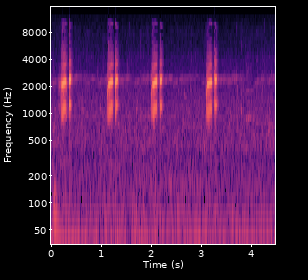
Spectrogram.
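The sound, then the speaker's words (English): A frog croaks four times at roughly one-second intervals, each call a short two-part ribbit with a bright, raspy tone, alone against quiet background. “That is the sound of universal frog.”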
